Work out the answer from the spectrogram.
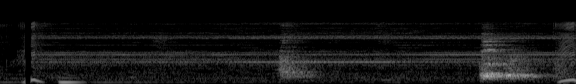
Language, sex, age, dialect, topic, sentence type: Bhojpuri, female, 36-40, Western, banking, statement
